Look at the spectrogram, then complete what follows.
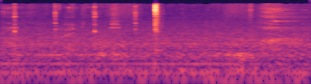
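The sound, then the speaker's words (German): Steady low rumble of a car moving through road traffic, a continuous engine and road drone with faint higher hiss and brief ticks, no one speaking. “Und jetzt muss ich mal so ein ganz kleines bisschen hier meine Synapsen auf den Verkehr richten. Haben wir hier einen Stau?”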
